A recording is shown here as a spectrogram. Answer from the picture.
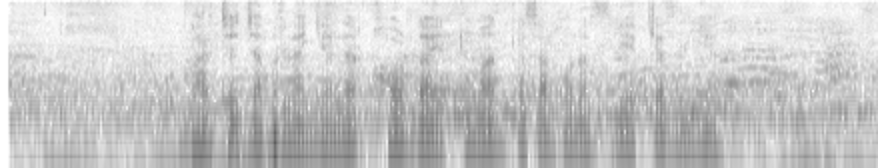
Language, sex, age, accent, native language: Uzbek, male, 18-24, Buxoro, Uzbek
